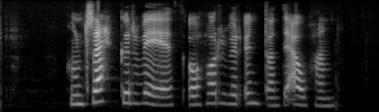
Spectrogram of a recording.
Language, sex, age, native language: Icelandic, female, 12, Icelandic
